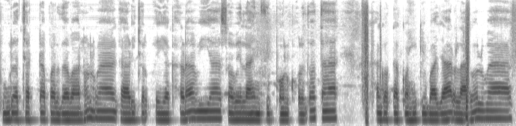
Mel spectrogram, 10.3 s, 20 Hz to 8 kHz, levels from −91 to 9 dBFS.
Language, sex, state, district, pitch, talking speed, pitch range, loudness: Bhojpuri, male, Uttar Pradesh, Deoria, 120 Hz, 115 wpm, 115-135 Hz, -23 LUFS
